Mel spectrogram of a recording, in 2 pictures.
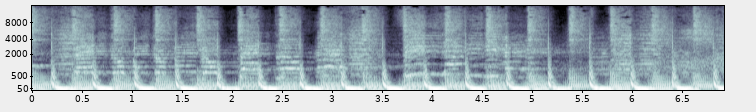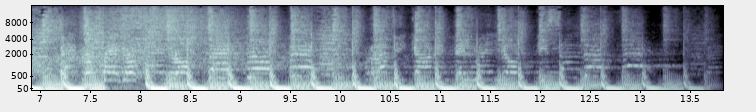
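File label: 145bpm E minor; Club Mix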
